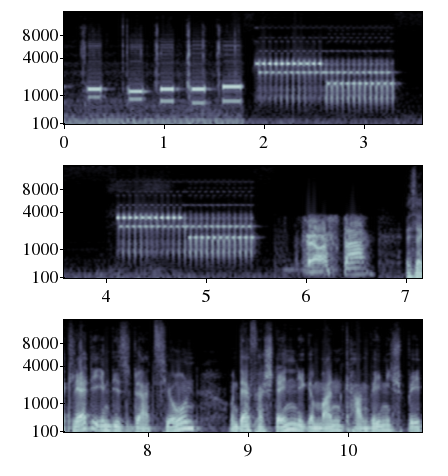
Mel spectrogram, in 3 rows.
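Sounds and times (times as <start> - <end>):
loud electronic mobile phone ring in two-tone bursts: 0.2 - 3.4, 4.1 - 5.6
mobile phone dialing tones: 0.2 - 3.4, 4.1 - 6.3
speech: 6.5 - 10.7.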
